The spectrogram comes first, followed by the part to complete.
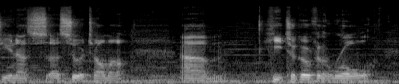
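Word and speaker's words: Joonas Suotamo: then also Solo eunice I think it's pronounced eunice sua tomo he took over the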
